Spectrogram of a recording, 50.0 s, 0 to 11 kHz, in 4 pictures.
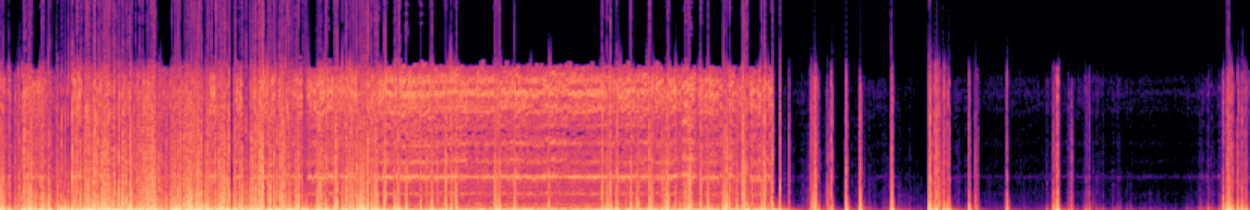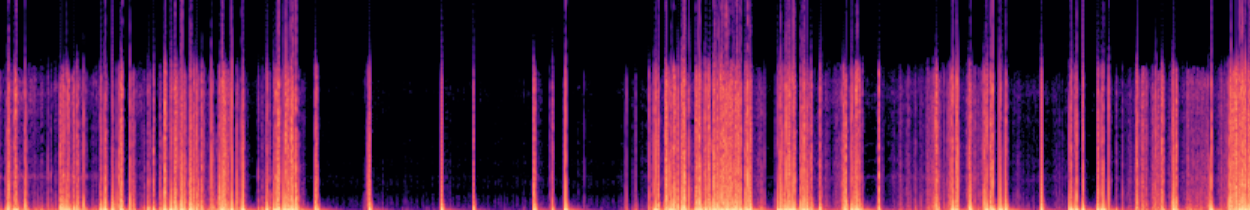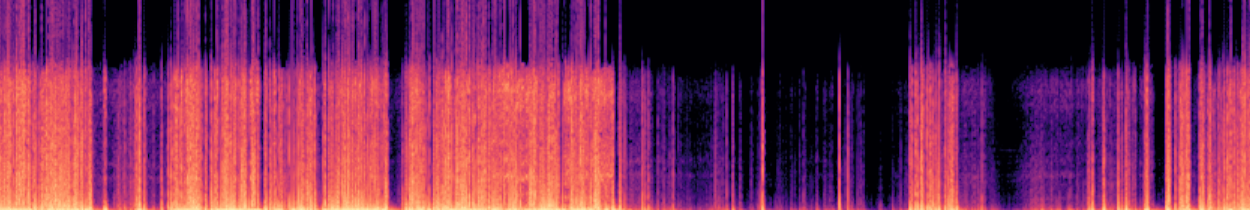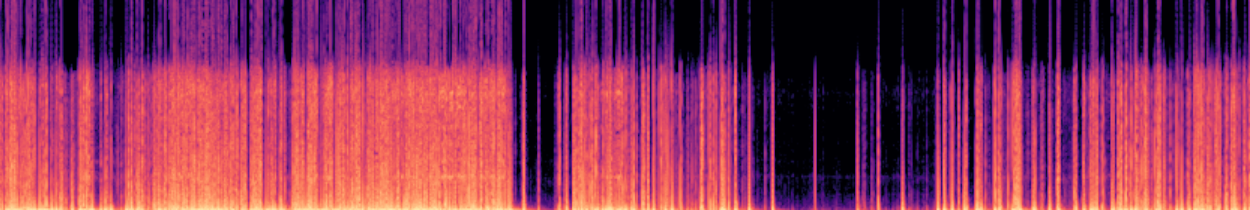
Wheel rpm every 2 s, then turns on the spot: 230, 230, 230, 230, 230, 230, 230, 230, 230, 230, 230, 230, 230, 220, 230, 220, 190, 80, 170, 200, 220, 230, 220, 230, 230.
none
